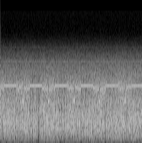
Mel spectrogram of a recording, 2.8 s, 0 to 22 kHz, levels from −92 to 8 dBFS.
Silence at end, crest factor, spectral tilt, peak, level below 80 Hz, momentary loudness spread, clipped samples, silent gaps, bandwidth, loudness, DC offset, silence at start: 0 s; 12 dB; -5.5 dB/octave; -6 dBFS; -58 dBFS; 0 LU; under 0.1%; none; 7.6 kHz; -18 LUFS; under 0.1%; 0 s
